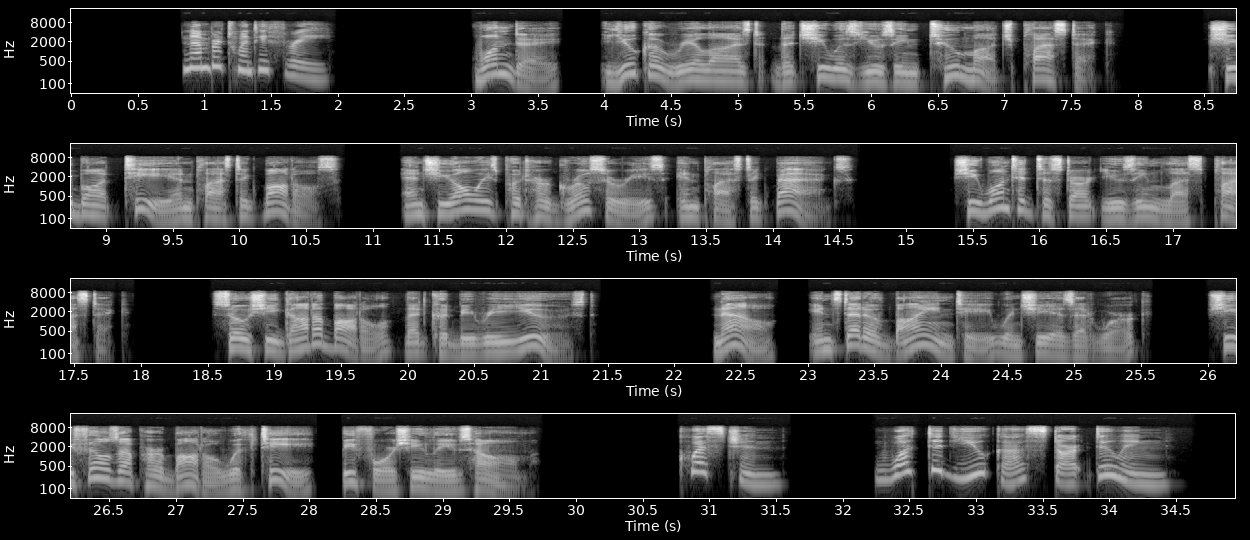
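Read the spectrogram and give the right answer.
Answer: Bringing tea from home in a reusable bottle.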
